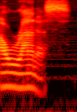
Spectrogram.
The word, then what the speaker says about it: Uranus: Yeah, if you talk to a person from Greece and say, how do you pronounce this word? They will say it's Uranus.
